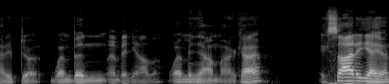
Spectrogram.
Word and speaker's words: Wembanyama: I'm not going to try and pronounce his name. How do you do it? Wembanyama.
